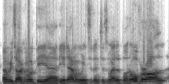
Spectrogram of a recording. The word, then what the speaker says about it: Adamu: Oh yeah, Junior Adamu. I hear other people getting his name wrong, so I better not get it wrong.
